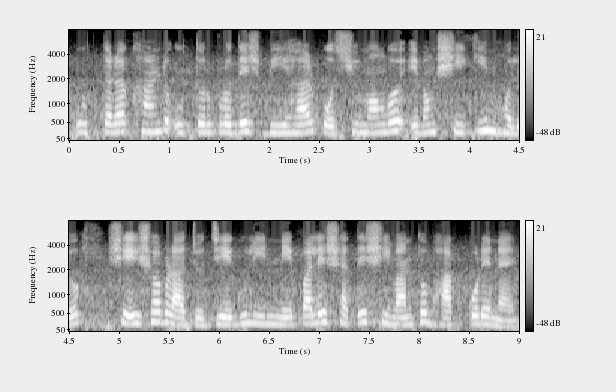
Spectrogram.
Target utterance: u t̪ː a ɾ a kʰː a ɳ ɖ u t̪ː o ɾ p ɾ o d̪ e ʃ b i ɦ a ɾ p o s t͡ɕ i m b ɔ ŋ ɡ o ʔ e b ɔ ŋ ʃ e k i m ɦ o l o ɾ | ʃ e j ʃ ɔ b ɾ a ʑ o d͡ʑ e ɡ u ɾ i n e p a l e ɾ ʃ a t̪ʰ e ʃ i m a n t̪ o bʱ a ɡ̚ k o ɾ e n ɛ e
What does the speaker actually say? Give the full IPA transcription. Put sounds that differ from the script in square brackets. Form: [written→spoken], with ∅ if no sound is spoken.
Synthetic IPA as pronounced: u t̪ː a ɾ a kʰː a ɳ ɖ u t̪ː o ɾ p ɾ o d̪ e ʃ b i ɦ a ɾ p o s t͡ɕ i m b ɔ ŋ ɡ o ʔ e b [ɔ→o] ŋ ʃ [e→i] k i m ɦ o l o [ɾ→∅] | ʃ e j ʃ ɔ b ɾ a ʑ o d͡ʑ e ɡ u [ɾ→l] i n e p a l e ɾ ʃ a t̪ʰ e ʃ i m a n t̪ o bʱ a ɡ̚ k o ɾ e n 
